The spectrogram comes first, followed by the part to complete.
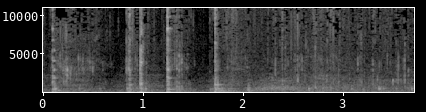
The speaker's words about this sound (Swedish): Och sen brukar jag blanda det här igen.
